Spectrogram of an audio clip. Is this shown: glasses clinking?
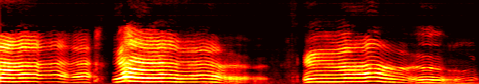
no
